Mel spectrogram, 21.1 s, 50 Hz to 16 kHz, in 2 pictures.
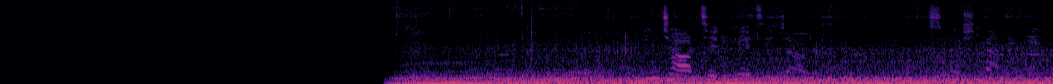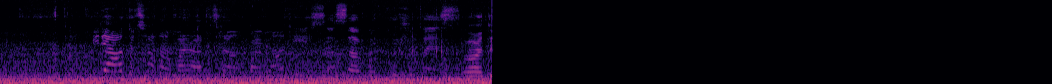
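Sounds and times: car driving rumble from inside: 0:03.9 - 0:15.5.

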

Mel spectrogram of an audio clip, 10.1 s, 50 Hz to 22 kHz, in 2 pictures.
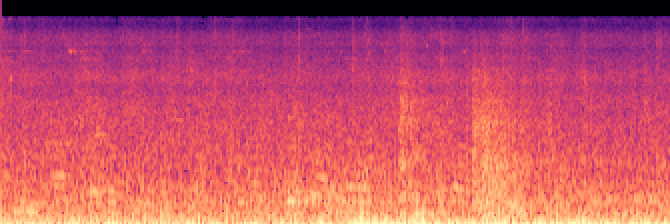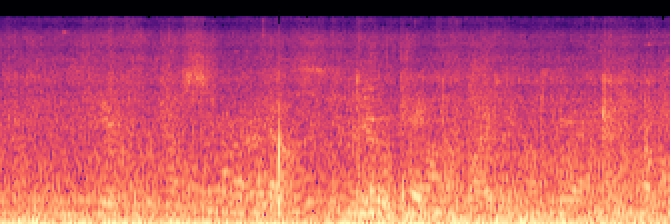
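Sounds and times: crowd chatter: 0:00.0 - 0:10.0
steady low rumble: 0:00.0 - 0:10.0.

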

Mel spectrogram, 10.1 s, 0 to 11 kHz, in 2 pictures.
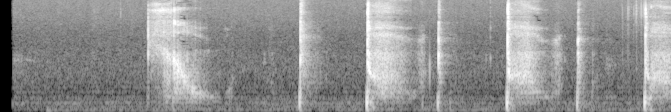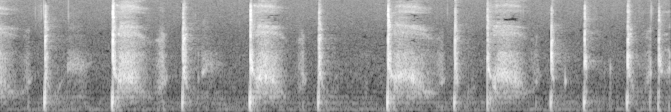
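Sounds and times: beatboxing: 0:02.2 - 0:10.0.

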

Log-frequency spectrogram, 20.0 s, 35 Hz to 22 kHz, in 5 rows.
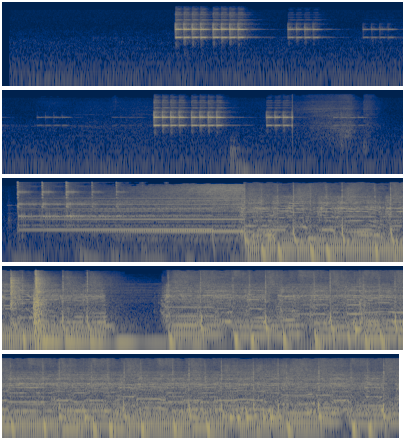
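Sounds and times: alarm ringtone beeps: 0:01.8 - 0:10.4
guitar music: 0:10.4 - 0:20.0.

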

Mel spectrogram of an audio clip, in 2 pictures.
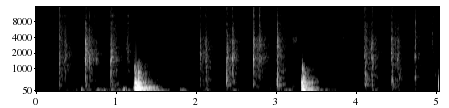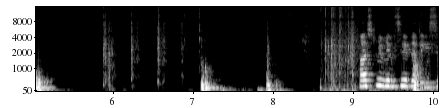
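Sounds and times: cards snapping and rustling: 0:00.0 - 0:07.2, 0:08.5 - 0:09.1.

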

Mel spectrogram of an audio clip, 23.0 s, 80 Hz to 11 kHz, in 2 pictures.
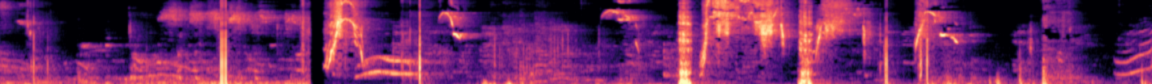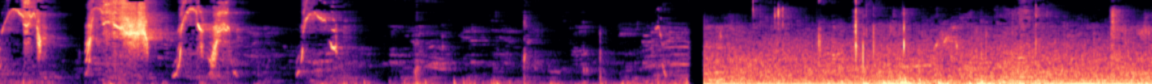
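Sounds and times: monkey screeches: 0:03.2 - 0:03.7, 0:07.0 - 0:09.5, 0:11.4 - 0:13.9, 0:14.5 - 0:15.0
monkeys squeaking and chirping: 0:03.2 - 0:03.7, 0:06.0 - 0:09.6, 0:11.2 - 0:13.9, 0:14.5 - 0:15.0.

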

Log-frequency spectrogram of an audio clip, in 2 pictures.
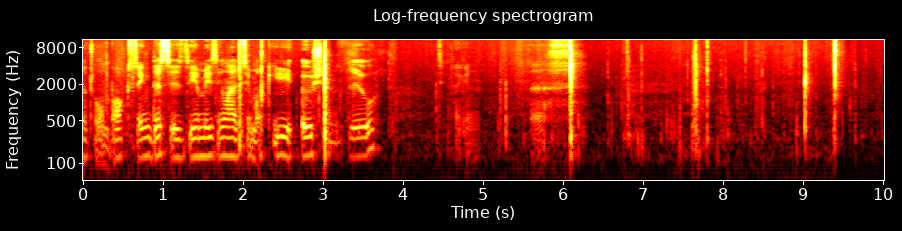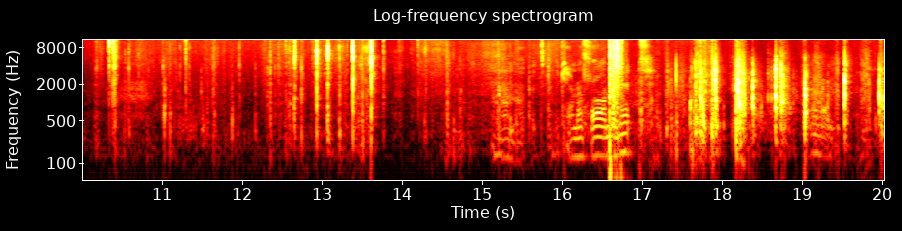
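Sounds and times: plastic packaging crinkling: 0:06.5 - 0:20.0.

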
